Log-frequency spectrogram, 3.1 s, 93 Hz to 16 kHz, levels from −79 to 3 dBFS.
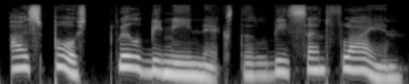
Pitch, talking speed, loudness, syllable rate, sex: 195 Hz, 195 wpm, -21 LUFS, 4.0 syllables/s, female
